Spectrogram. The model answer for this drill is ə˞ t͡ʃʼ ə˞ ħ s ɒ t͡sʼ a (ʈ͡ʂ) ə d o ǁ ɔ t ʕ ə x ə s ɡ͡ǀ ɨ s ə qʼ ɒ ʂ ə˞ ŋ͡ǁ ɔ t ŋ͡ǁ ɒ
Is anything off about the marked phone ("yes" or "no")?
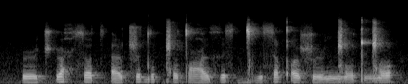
no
